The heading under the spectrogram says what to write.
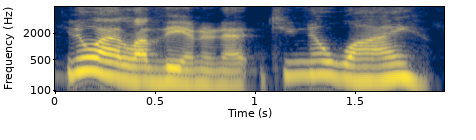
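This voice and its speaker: A man with a high, lively voice rambles through a sarcastic comedic rant, jumping in and out of mock voices. He speaks close to a studio mic in a small home room, and the sound is dry and up front. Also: very fast, no room sound. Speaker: streamer host. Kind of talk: comedic live-stream rant. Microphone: close studio mic on stand.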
